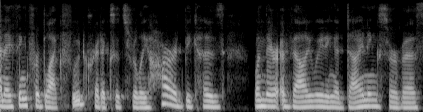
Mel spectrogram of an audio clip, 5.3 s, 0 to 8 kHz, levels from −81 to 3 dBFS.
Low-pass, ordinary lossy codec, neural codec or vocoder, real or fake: 7.2 kHz; Opus, 64 kbps; none; real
